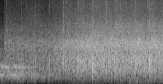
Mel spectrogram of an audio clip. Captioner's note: clapping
